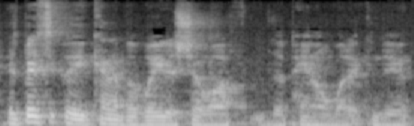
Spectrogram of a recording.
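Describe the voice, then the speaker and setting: A man's voice: lowish voice, very fast. A man casually showing off an electronics kit he built, talking off the cuff with frequent restarts and fillers. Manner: rambling, many restarts and fillers. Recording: echoey room with faint ambient noise.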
